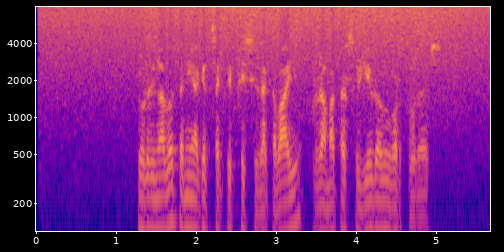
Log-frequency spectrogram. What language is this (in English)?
Catalan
